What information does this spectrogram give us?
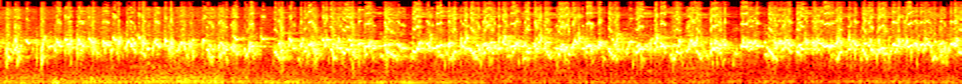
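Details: Long, rapid sooty-headed bulbul song aimed at getting silent bulbuls to sing; rolling, bubbling whistled chatter kept up without pause, over a faint low hum early on.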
